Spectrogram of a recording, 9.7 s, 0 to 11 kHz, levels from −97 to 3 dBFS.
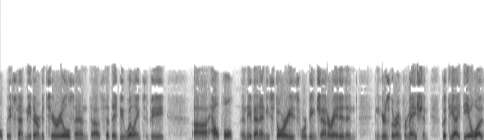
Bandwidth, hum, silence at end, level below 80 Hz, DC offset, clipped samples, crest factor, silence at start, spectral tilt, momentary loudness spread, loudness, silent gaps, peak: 6.2 kHz; none; 0 s; -72 dBFS; under 0.1%; under 0.1%; 18 dB; 0 s; -4.5 dB/octave; 8 LU; -29 LUFS; none; -10 dBFS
